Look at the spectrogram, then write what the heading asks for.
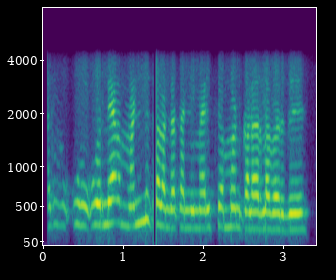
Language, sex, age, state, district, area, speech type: Tamil, female, 60+, Tamil Nadu, Ariyalur, rural, conversation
